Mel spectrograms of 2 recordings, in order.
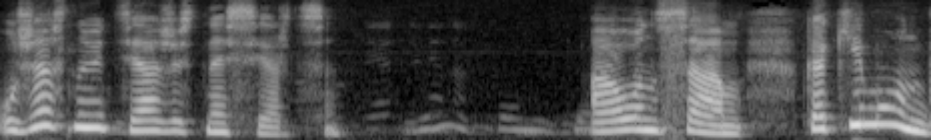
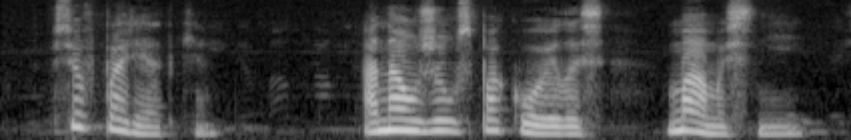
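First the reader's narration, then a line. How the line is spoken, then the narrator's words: Quiet explanation. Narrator (Russian): Дани тихонько пояснила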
